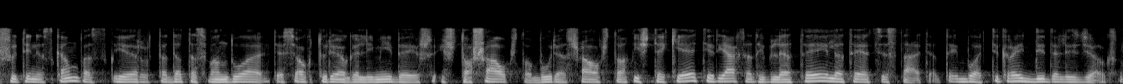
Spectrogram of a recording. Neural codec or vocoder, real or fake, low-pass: codec, 16 kHz, 8 kbps, FunCodec, trained on LibriTTS, 25 frames a second; fake; 5.4 kHz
